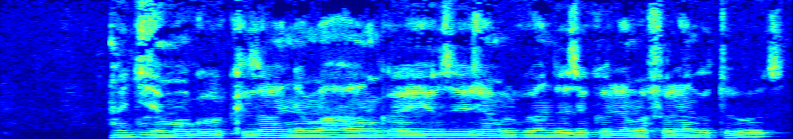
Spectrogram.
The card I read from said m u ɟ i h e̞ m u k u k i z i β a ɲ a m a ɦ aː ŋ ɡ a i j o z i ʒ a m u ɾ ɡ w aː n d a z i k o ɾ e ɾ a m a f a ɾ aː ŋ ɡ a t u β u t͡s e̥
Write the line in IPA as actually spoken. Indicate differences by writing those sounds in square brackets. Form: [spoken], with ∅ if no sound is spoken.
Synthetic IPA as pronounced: m u ɟ i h e̞ m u [ɡ] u k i z [a] β a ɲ a m a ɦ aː ŋ ɡ a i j o z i ʒ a m u ɾ ɡ w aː n d a z i k o ɾ e ɾ a m a f a ɾ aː ŋ ɡ a t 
